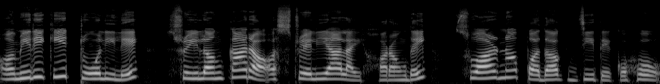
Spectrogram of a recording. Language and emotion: Nepali, neutral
